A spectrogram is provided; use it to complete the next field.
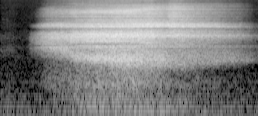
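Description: A single rushing, hissing whoosh of wind that swells in over half a second, holds steady, then slowly fades, breathy and airy like a voice imitating a gust, with no talking.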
